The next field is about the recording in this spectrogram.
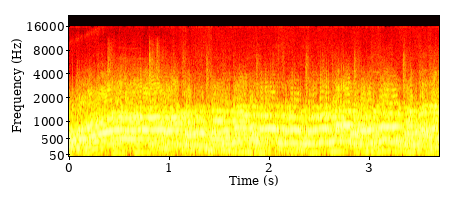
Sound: mid tempo humming

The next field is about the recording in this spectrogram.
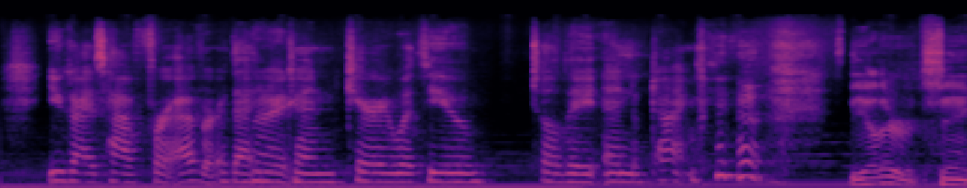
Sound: laughing

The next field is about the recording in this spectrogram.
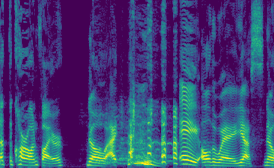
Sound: laughter

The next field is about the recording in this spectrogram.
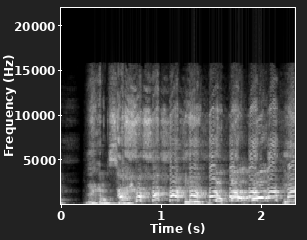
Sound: they laugh

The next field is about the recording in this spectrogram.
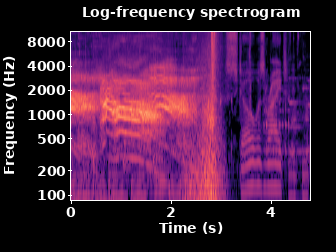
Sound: both yelling

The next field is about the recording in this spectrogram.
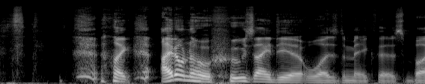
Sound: succumbs to laughter

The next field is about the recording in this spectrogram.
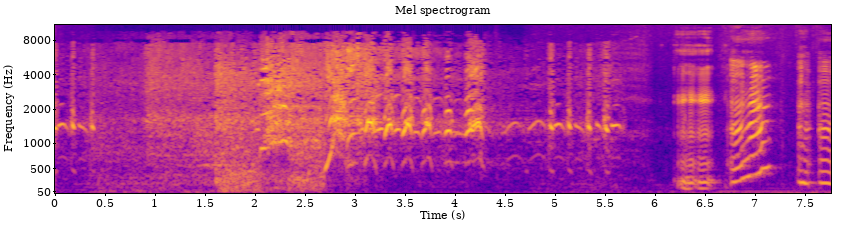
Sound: people laughing; hums

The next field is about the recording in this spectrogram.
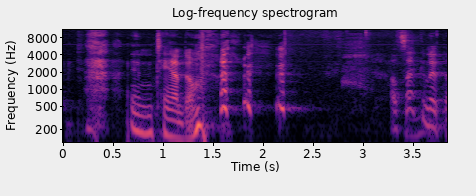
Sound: laughs

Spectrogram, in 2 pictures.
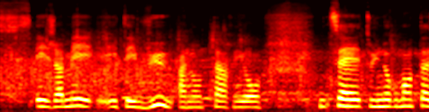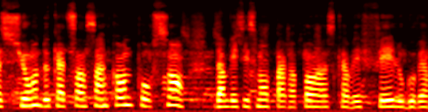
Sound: some Applause

